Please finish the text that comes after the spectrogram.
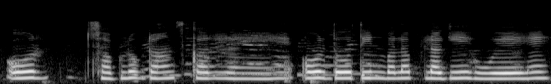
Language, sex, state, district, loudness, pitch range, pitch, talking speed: Hindi, male, Madhya Pradesh, Bhopal, -14 LUFS, 275-295 Hz, 285 Hz, 140 wpm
